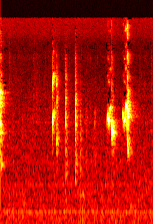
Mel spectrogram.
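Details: Pet budgerigar chirping indoors: a few quick, scratchy chirps followed by two sharper, louder squawking notes near the end, over a faint steady hum.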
